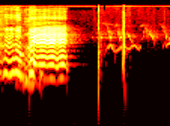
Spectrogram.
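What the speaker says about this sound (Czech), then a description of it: "ovečka Zuzka" A cartoon sheep from Peppa Pig lets out one loud, wavering bleat, followed by a few short, thin vocal squeaks.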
